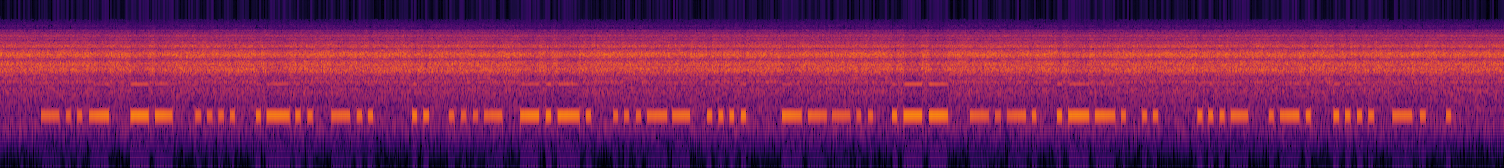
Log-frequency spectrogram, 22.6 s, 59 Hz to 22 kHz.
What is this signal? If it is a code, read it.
Morse code, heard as a keyed tone, hand-sent with a straight key, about 14 wpm, 380 Hz, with radio static, fading and room echo. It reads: XMHLD IVC3H 8WCPI VRHNE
